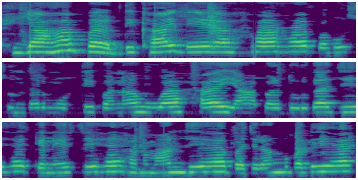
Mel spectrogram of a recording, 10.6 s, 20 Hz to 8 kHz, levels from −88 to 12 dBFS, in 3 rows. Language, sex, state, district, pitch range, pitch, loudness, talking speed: Hindi, female, Bihar, Sitamarhi, 220-255 Hz, 240 Hz, -15 LUFS, 140 wpm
